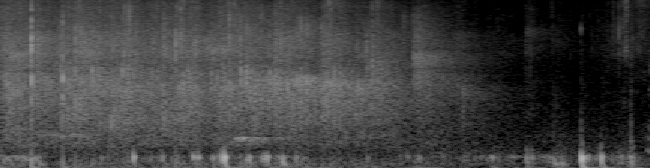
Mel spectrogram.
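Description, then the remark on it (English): An audience applauds to welcome Bishop Jackie Searle, Bishop of Crediton, with dense, steady clapping that gradually thins and fades out, leaving a few scattered claps and thumps near the end. “We welcome Bishop Jackie with a round of applause.”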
